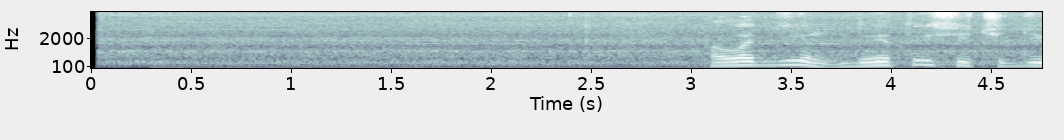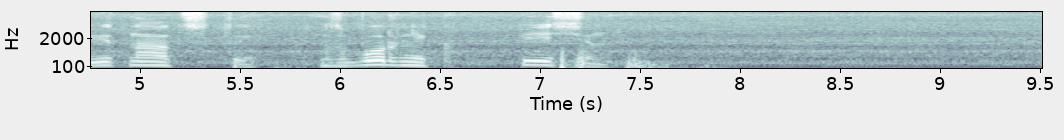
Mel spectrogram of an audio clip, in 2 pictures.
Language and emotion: Russian, sad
